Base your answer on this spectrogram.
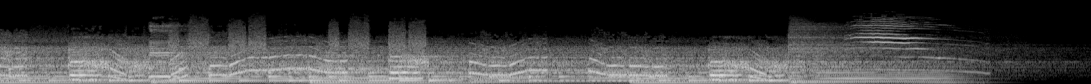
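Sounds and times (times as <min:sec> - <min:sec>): background music: 0:00.0 - 0:10.5
drawn-out pitched call: 0:08.5 - 0:09.9.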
